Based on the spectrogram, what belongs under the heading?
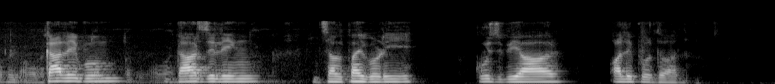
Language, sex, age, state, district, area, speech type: Nepali, male, 45-60, West Bengal, Kalimpong, rural, spontaneous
